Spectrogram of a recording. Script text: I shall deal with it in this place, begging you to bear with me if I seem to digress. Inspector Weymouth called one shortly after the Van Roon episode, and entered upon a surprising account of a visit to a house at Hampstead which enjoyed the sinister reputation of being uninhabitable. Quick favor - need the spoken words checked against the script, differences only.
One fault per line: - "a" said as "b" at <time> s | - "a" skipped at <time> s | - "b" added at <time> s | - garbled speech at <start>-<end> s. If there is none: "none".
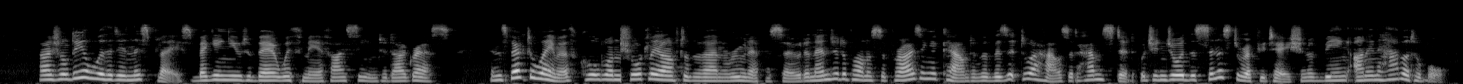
none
